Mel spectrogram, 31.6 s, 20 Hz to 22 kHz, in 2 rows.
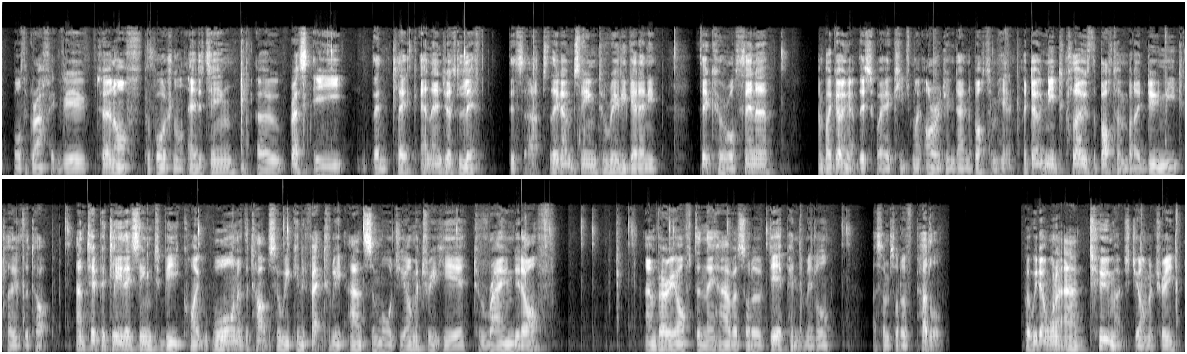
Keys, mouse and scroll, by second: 2.0 click, 3.2 o, 4.0 e, 4.4 click, 6.6-7.0 scroll down 1, 7.3 shift+middle click, 9.0 click, 12.6 middle click, 13.5 KP_Decimal, 15.4 Tab, 16.4 e, 16.6 click, 18.8 s, 19.6 click, 22.7 e, 23.0 click, 23.3 s, 23.5 click, 23.9 e, 24.0 click, 24.2 s, 24.6 click, 26.4 s, 27.0 click, 28.7 e, 28.9 click, 29.1 e, 29.3 click, 30.9 f, 31.4 Tab.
